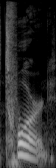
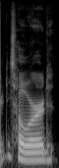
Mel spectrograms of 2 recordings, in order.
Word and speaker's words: toward: it like it's written they pronounce the W it's two syllables not one you know I think I grew up saying it one syllable toward with the w so there's three pronunciations there so toward toward and toward so I'm glad Leslie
